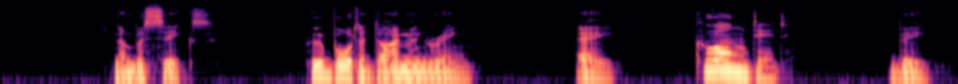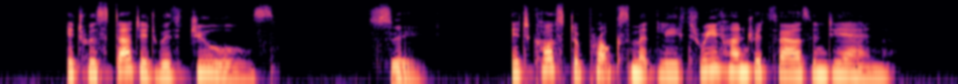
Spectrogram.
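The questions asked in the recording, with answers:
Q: Who bought a diamond ring?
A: A: Kuang did.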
